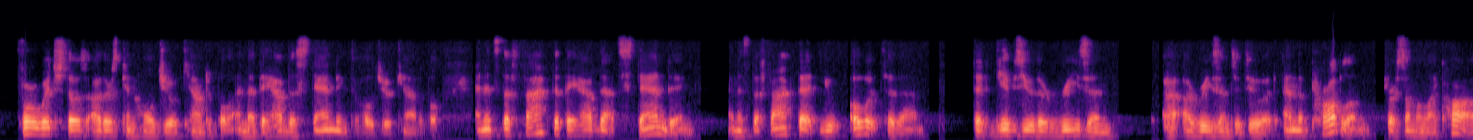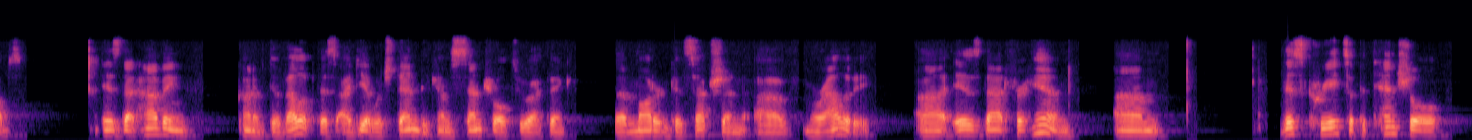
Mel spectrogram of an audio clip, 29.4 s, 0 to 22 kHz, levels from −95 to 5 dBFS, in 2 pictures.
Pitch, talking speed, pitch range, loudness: 110 Hz, 175 wpm, 100-145 Hz, -25 LUFS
